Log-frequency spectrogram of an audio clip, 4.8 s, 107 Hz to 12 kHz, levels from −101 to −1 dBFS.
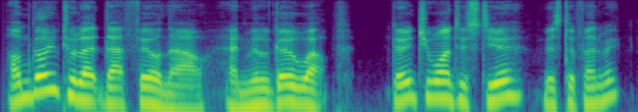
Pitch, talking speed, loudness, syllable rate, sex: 165 Hz, 225 wpm, -17 LUFS, 4.6 syllables/s, male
